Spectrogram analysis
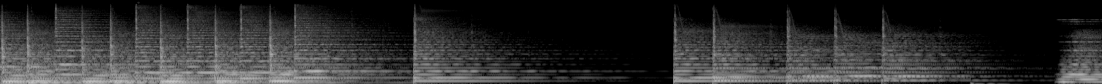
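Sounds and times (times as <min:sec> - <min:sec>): synthesizer notes: 0:10.6 - 0:11.0.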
